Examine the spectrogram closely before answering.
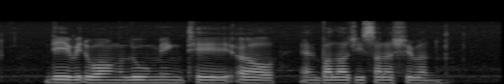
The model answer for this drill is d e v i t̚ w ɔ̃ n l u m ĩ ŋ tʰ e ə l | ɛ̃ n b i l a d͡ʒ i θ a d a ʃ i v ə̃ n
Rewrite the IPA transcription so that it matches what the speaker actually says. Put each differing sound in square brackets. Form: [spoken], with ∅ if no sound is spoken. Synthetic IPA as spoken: d e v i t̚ w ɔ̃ [ŋ] l u m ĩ ŋ tʰ e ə l | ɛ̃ n b [a] l a d͡ʒ i [s] a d a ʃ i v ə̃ n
